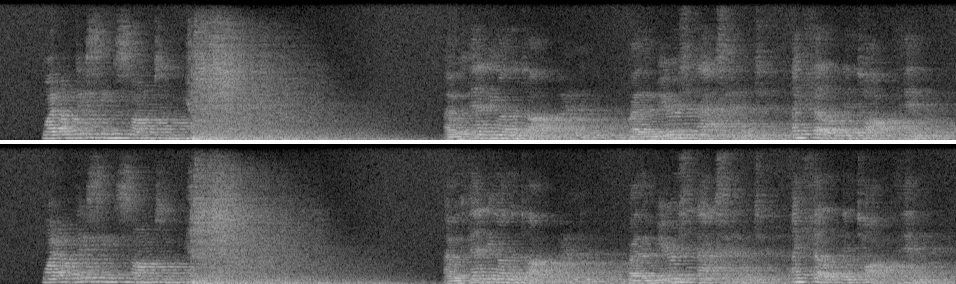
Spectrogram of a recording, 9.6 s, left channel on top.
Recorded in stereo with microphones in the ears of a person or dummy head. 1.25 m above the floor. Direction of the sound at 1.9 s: 40° right (ahead or behind).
